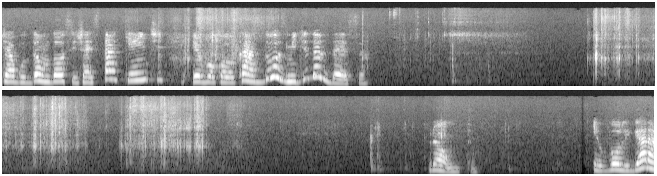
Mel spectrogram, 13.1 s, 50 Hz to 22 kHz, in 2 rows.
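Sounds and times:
sprinkles rattling in plastic scoop: 1.8s - 2.8s, 5.9s - 8.6s.

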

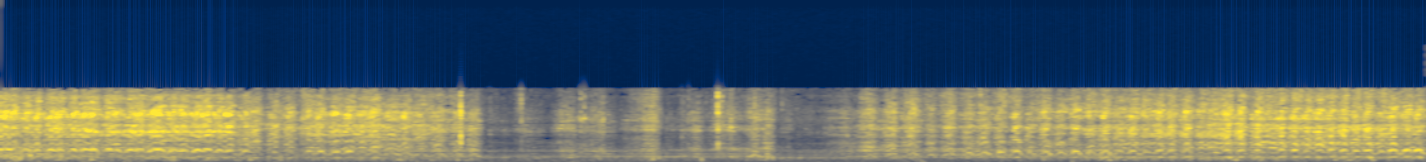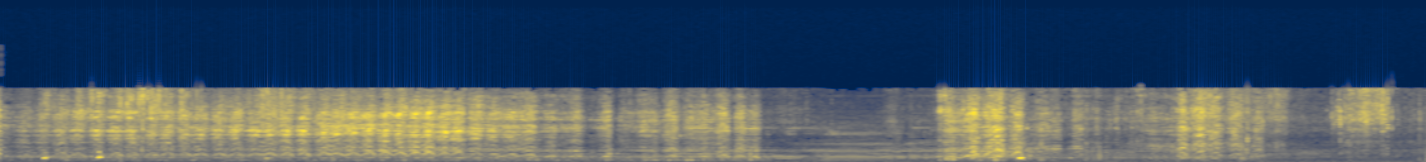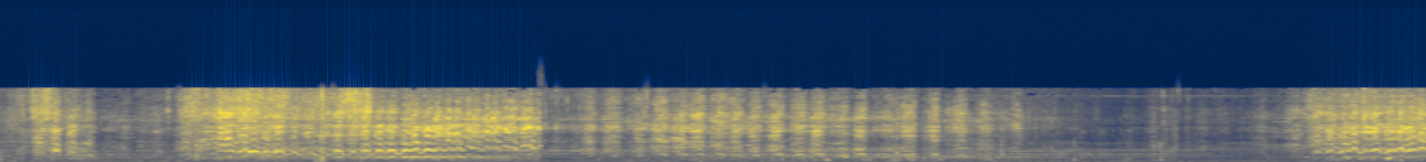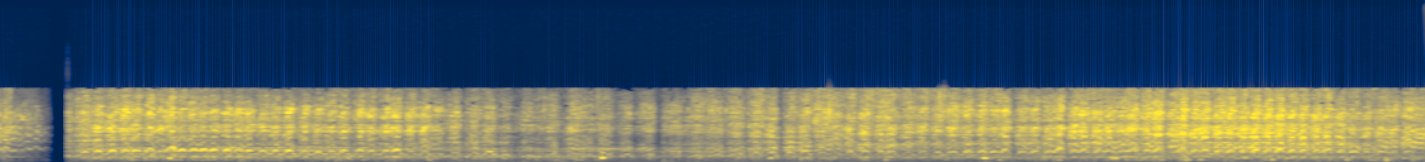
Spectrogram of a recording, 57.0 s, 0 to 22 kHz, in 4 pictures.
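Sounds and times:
toy car motor whining: 0.0s - 57.0s.

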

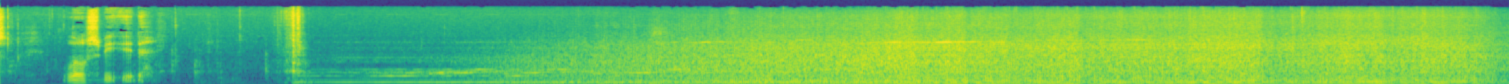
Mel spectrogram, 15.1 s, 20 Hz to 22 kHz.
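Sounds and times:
box fan motor humming: 2.9s - 15.0s
faint whine: 3.0s - 13.6s.

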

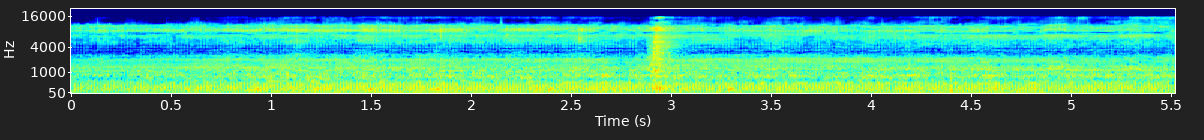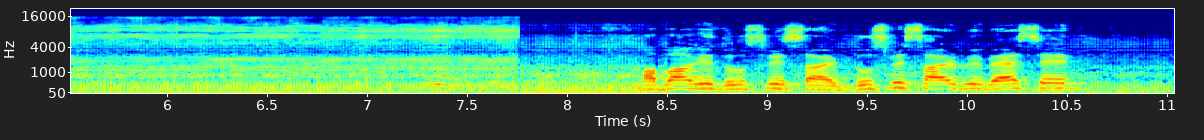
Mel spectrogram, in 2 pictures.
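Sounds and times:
electric hair clipper buzzing: 0.0s - 8.4s.

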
